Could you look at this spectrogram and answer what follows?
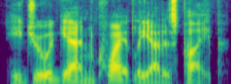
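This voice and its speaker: A man's voice: deep voice, animated, normal speed, no room sound, clean studio sound. A man reading an adventure novel aloud as scripted audiobook narration. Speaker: audiobook reader.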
